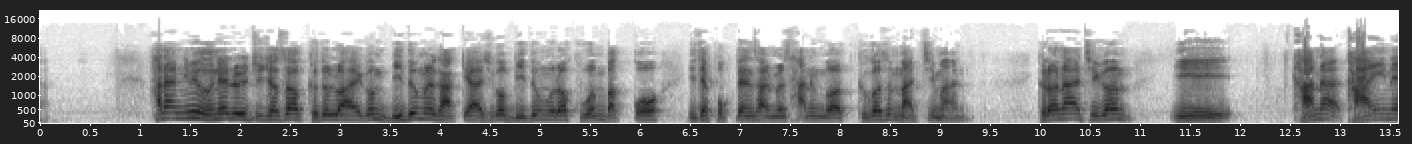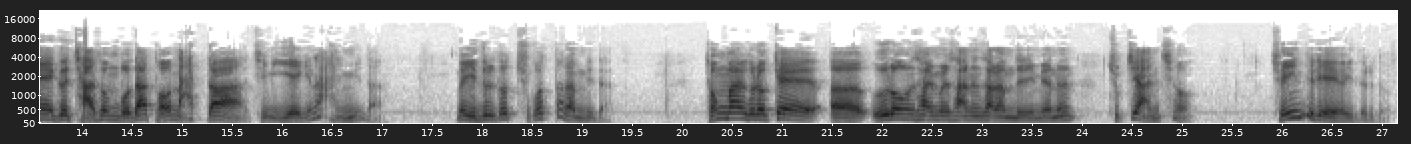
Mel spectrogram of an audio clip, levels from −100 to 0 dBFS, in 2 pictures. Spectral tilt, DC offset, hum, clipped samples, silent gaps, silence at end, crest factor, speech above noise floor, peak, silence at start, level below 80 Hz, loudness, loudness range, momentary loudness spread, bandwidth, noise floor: -5 dB/octave; under 0.1%; none; under 0.1%; none; 0.15 s; 22 dB; 43 dB; 0 dBFS; 0 s; -64 dBFS; -20 LUFS; 7 LU; 14 LU; 12 kHz; -64 dBFS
